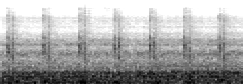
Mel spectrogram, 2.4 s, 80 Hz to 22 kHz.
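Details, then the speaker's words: Chinese 8 kW 12 V diesel air heater running on a temporary adjustable bench power supply, with a steady fan rush and an even fuel pump tick about three times a second. It is staying on now after earlier unwanted switching off. "seems to be staying steady i've had problems with it switching off when it shouldn't do"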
